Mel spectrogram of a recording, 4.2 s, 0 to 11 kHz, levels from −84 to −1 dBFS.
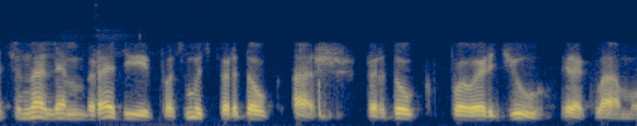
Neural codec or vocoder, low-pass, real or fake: none; 9.9 kHz; real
